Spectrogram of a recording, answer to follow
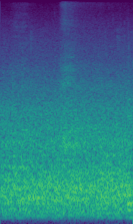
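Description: Loud, steady background din of a large exhibition hall: an even noise with no breaks, rough and poorly recorded.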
